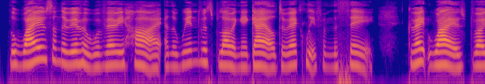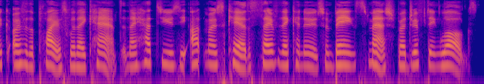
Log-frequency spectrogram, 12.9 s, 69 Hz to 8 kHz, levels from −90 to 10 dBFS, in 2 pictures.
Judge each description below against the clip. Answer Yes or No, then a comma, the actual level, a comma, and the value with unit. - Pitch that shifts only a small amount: Yes, narrow, 2.1 semitones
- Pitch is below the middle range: No, high, 205 Hz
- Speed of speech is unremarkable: No, fast, 215 wpm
